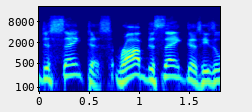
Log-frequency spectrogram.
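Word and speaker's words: DeSantis: of he's head of Rhonda sanctimonies I'm sorry I mispronounced it's Rob Des Sanctus Rob Des Sanctus he's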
